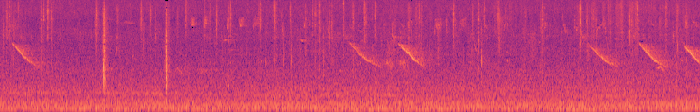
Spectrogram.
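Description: A bird calling: short whistled notes that slide downward, coming in twos and threes several seconds apart. Two sharp clicks about two and three seconds in.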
